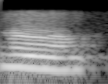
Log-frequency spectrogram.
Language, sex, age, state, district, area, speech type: Bodo, male, 60+, Assam, Kokrajhar, rural, conversation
